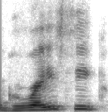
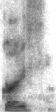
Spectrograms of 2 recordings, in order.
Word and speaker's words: Grace: So it's Gracie. Just Grace. Thanks, Mom. She messed up. Oh, so what? So it's spelled right, but it's pronounced just Grace.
